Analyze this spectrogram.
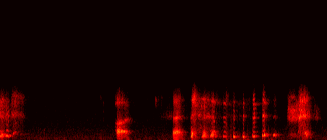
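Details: A girl deliberately burps the ABCs, making several short, throaty voiced burps with pauses between them, with laughter around them.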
